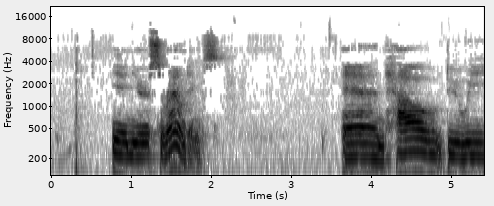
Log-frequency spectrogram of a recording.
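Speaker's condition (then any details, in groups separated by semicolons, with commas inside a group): No condition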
